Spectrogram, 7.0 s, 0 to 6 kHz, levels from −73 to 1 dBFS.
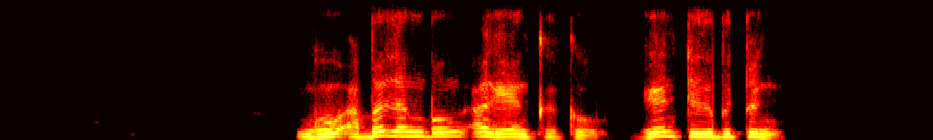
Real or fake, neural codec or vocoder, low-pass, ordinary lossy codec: real; none; 5.4 kHz; Opus, 16 kbps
